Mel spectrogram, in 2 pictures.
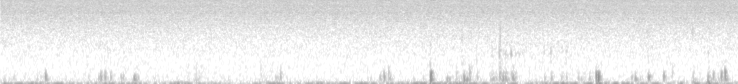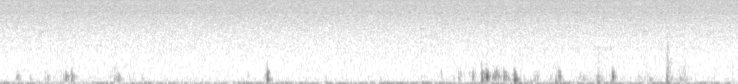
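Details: Stomach rumbling recorded just after a checkup gastroscopy, with normal results; soft, frequent gurgles and low bubbling clicks over a quiet background, ordinary active bowel sounds.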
